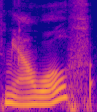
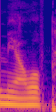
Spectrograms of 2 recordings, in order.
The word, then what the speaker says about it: Meow Wolf: And if you haven't heard of Meow Wolf, you may... – Is that spelt how it's pronounced? – Meow, like the sound a cat makes, and wolf, like the not a dog.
